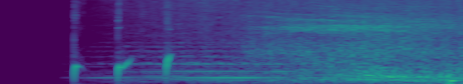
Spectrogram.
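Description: Animated logo intro sting: three quick plops, each rising in pitch, about a quarter second apart, then a swelling musical build-up that grows louder.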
